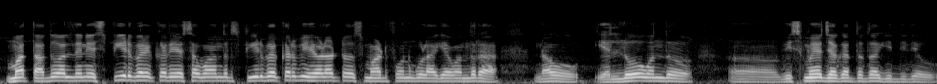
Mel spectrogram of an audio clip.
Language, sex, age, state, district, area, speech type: Kannada, male, 45-60, Karnataka, Bidar, urban, spontaneous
